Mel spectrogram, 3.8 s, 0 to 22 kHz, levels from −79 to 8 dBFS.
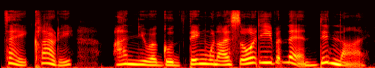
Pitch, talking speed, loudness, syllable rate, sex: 235 Hz, 240 wpm, -17 LUFS, 5.4 syllables/s, female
